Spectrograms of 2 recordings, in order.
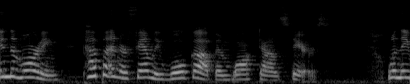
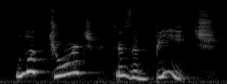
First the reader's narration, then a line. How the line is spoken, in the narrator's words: gasped Peppa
